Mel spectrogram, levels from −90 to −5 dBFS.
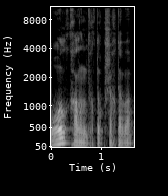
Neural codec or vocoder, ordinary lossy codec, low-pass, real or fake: none; none; none; real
